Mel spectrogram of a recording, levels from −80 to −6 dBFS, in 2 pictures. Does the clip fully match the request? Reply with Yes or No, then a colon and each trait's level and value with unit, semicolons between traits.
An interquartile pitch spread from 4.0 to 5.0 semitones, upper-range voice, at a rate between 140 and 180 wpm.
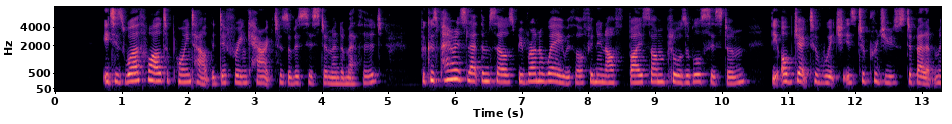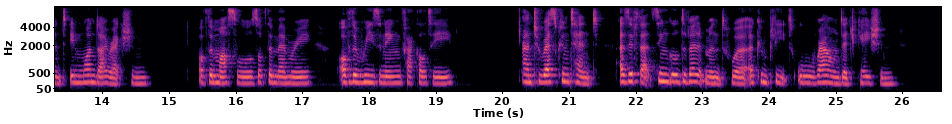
No: average, 3.0 semitones; high, 205 Hz; average, 155 wpm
